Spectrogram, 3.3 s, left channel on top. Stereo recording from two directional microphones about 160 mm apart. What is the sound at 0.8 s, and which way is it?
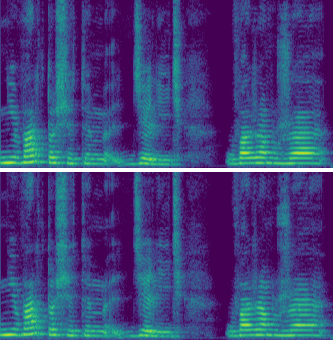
A woman's voice, 15° right (ahead or behind).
